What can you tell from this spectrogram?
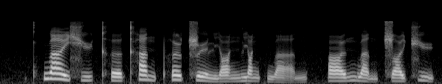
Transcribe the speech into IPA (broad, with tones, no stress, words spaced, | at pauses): kʰwa˥˩ɪ̯ɕy˧˥ kʰɤ˧˥kʰa˥˩npʰɤ˥ ʈ͡ʂɻ̩˥˩ljɑ˧˥ŋljɑ˧ŋkwa̰˨˩˦n | ɑ˧˥ʊ̯ n̪wa̰˨˩nʈ͡ʂɑ˧˥ʊ̯t͡ɕy˥˩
